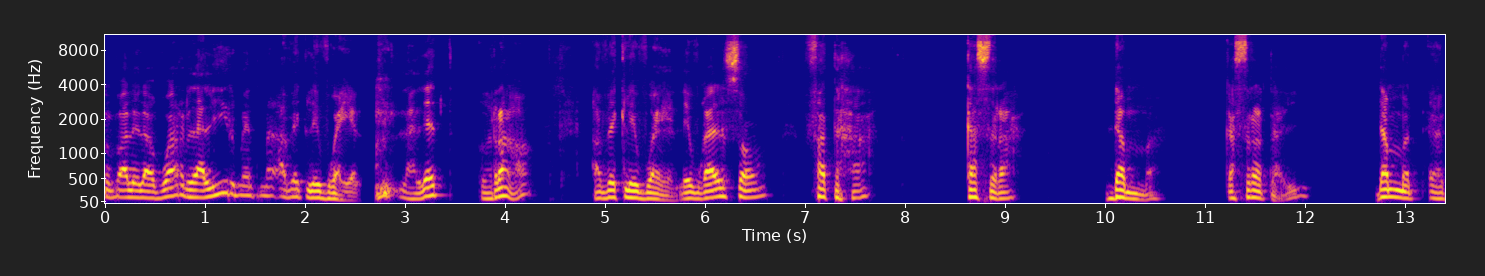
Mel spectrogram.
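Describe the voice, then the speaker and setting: Chill guy teaching quran reading over video call, mellow voice, laughs a lot, drops some english. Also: medium pitch, vocal fry, slightly rough. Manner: relaxed, laughs often, repeats syllables, switches into English. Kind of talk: casual online lesson.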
